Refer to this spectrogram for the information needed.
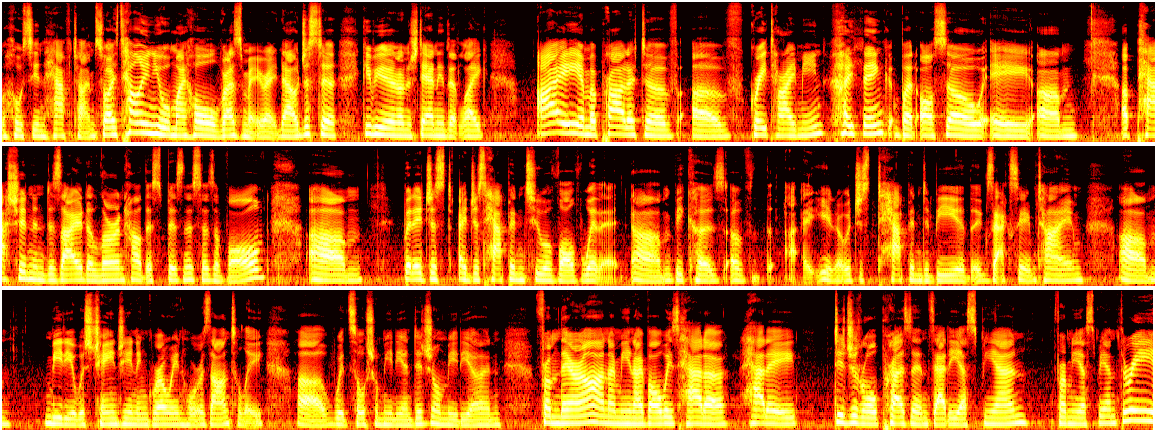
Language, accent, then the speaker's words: English; Chicago, Illinois, United States; I'm from Chicago. I grew up during the Jordan era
